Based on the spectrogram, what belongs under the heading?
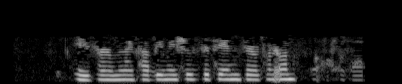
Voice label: Police Department Dispatch; Grand Junction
